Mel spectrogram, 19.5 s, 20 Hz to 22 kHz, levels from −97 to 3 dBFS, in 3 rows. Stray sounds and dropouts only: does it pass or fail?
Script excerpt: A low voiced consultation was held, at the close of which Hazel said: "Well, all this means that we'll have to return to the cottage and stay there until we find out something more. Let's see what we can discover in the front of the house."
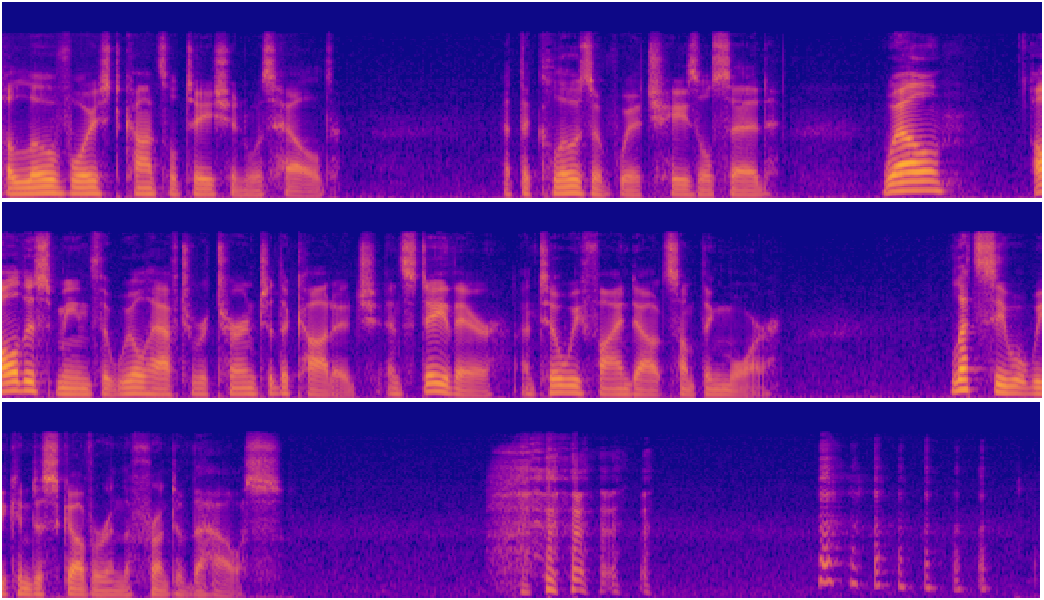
fail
